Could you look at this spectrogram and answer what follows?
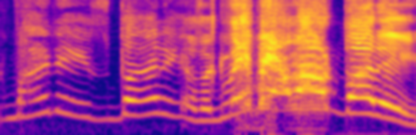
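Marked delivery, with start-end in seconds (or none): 0.0-0.9 man's voice set very high. Retelling a man who kept introducing himself: high-pitched Buddy voice. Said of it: "he had like a high-pitched voice like".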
